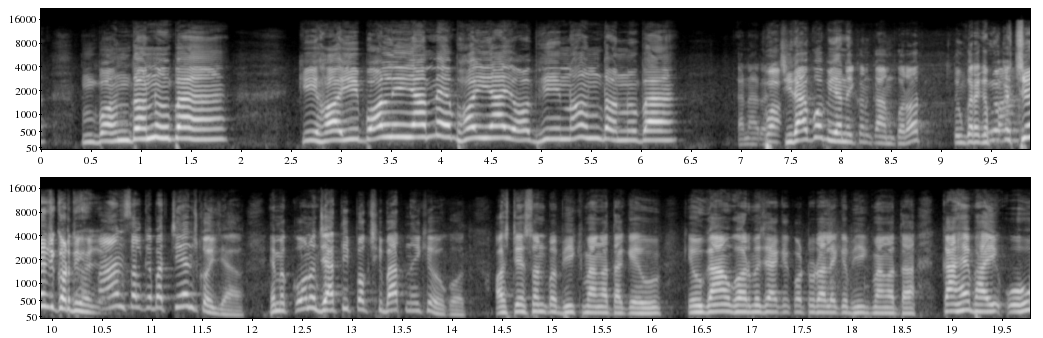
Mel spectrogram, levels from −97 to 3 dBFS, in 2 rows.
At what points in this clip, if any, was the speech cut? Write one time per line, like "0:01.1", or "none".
0:07.3
0:14.2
